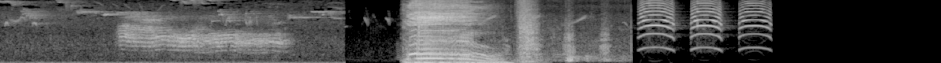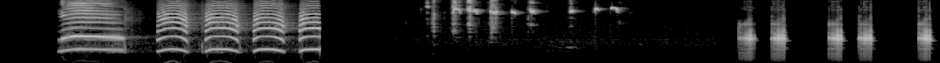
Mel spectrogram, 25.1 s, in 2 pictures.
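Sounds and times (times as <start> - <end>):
peacock calling: 1.6 - 4.0, 8.5 - 10.3, 13.4 - 16.8
rodent squeaking: 18.2 - 20.8.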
